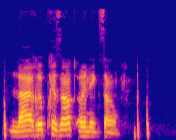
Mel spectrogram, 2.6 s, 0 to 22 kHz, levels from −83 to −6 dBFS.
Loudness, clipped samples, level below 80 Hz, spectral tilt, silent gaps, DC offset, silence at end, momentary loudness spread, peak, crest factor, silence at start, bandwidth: -15 LUFS; under 0.1%; -60 dBFS; -7 dB/octave; none; under 0.1%; 0.4 s; 18 LU; -2 dBFS; 16 dB; 0.05 s; 17 kHz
